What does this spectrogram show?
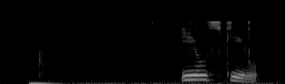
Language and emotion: Russian, neutral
